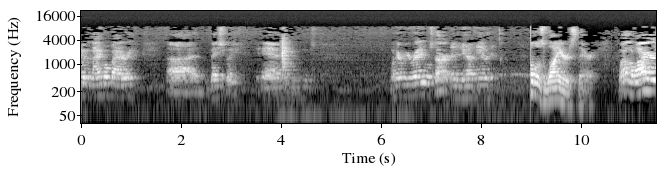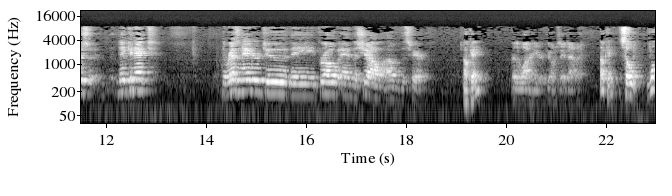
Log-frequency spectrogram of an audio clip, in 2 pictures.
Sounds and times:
Speech: 0.0 - 4.7, 6.2 - 8.4, 9.0 - 13.2, 14.3 - 18.5, 19.1 - 22.9.

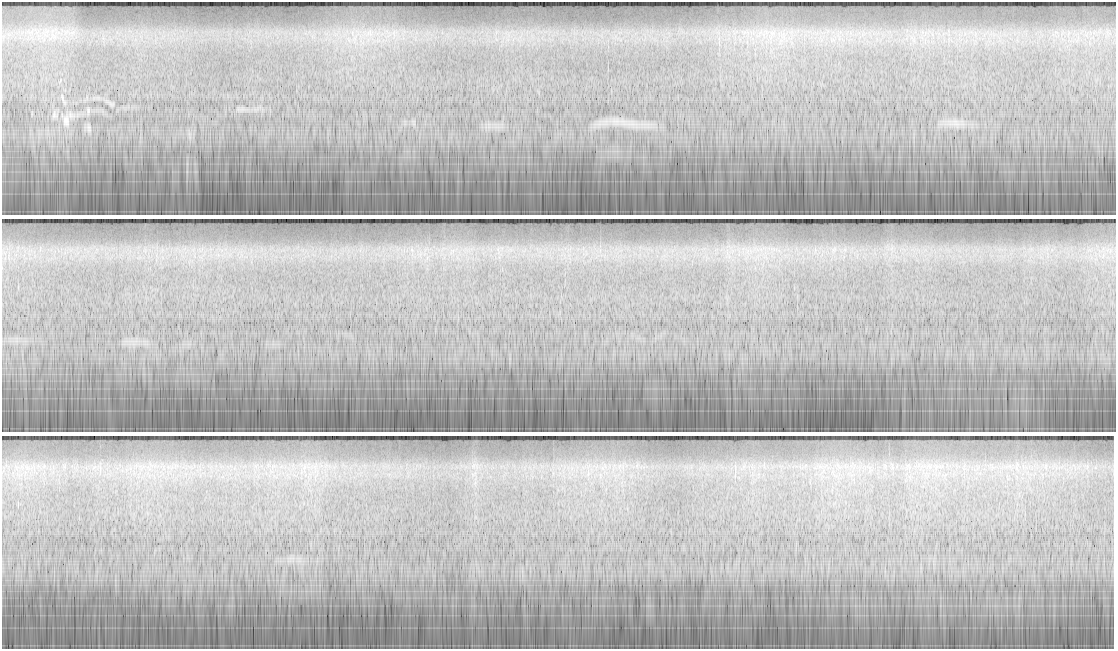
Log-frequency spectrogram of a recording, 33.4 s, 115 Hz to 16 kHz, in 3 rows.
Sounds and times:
Stream: 0.0 - 33.4.

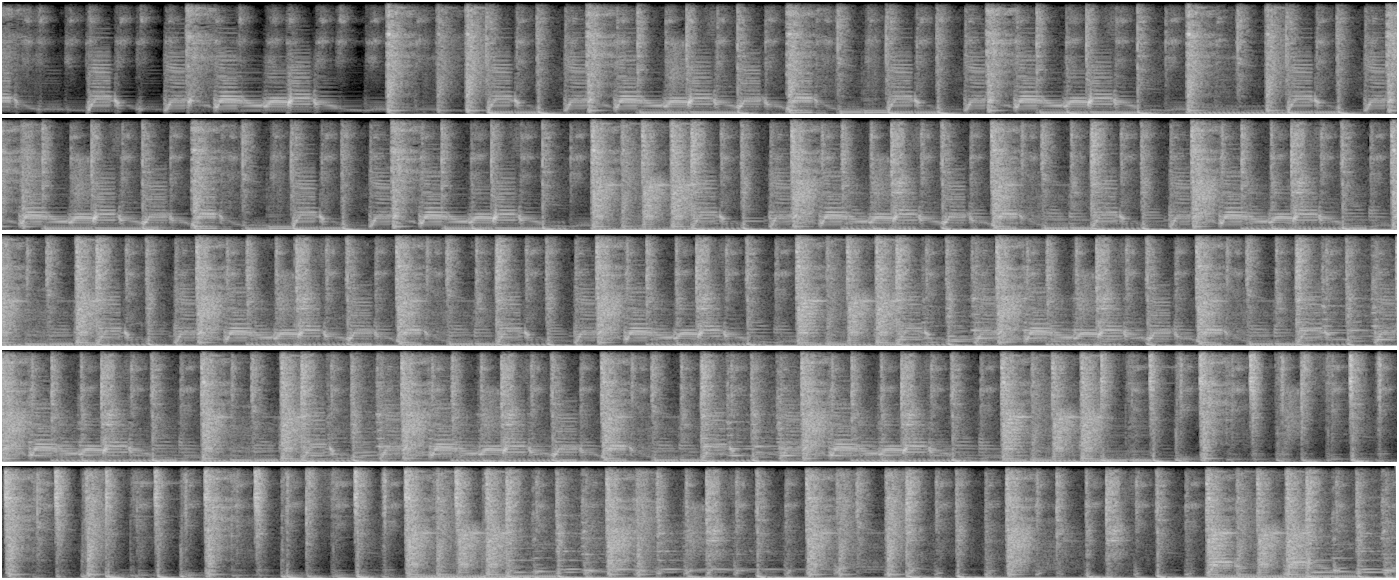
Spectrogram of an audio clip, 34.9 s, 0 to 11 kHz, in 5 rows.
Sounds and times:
Music: 0.0 - 34.8.

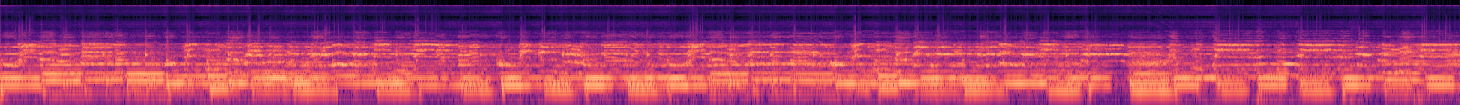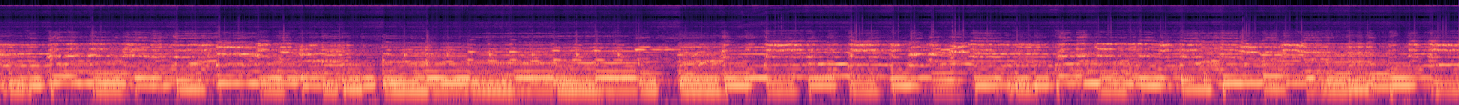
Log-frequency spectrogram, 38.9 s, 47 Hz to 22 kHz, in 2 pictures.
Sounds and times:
Music: 0.0 - 38.9.

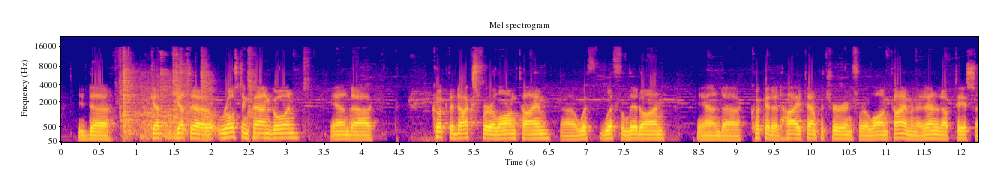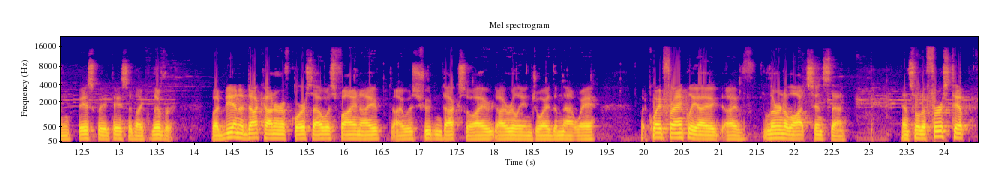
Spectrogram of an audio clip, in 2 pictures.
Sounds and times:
Music: 0.0 - 24.4
Speech: 0.2 - 4.2, 5.0 - 19.4, 20.0 - 22.7, 23.4 - 24.4.

